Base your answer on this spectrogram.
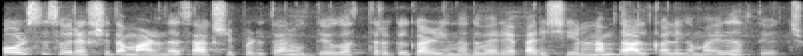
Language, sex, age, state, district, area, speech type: Malayalam, female, 30-45, Kerala, Kozhikode, urban, read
